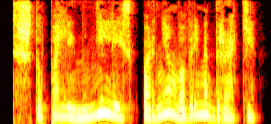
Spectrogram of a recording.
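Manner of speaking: usual speaking voice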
